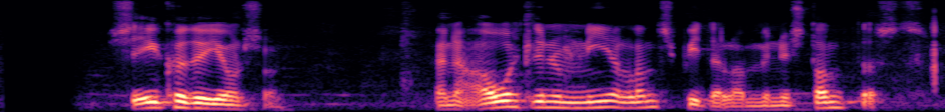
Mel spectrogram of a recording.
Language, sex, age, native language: Icelandic, male, 14, Icelandic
